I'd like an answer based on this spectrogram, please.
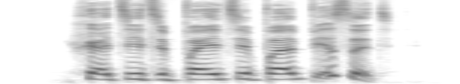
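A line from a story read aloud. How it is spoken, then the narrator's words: Giggling. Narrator (Russian): хихикнул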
